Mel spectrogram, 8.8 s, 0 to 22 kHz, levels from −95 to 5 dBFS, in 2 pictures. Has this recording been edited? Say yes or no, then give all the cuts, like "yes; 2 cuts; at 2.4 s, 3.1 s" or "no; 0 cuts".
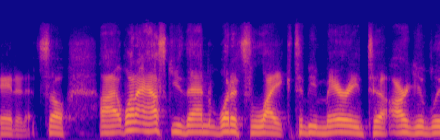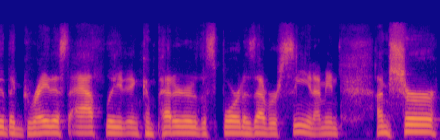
no; 0 cuts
